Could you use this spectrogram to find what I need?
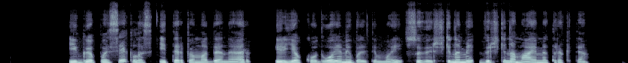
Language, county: Lithuanian, Panevėžys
